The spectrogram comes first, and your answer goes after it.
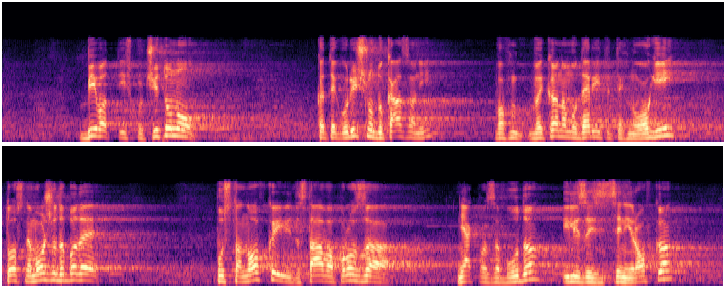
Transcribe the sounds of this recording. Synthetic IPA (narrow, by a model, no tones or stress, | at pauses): bivət̪isklʲut͡ʃit̪ɛlˠno | kɐt̪ɛɡoɾit͡ʃnod̪okazɐni | vɐfvɛkɤnɐmod̪ɛɾnit̪ɛt̪ɛxnolˠɔɡ̟ʲiːt̪ɔɛsnɛmɔʒɛd̪ɐbɤd̪ɛ | post̪ɐnɔfkəilid̪ɐst̪avɐvɐpɾɔszɐ | nʲakvɐzɐbud̪əilizɐizt̪sɛniɾɔfkə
